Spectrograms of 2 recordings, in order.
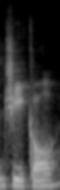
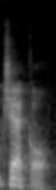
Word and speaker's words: Jekyll: louis stevenson stated that the name is actually pronounced jekyll and not jekyll the film stars dennis dimarn and julia stratton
